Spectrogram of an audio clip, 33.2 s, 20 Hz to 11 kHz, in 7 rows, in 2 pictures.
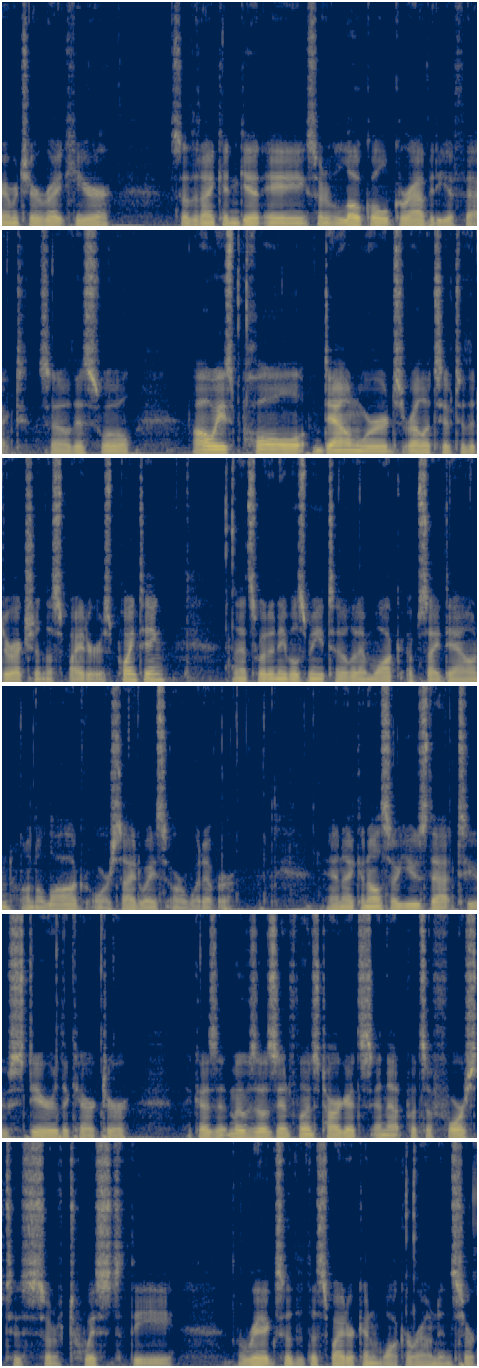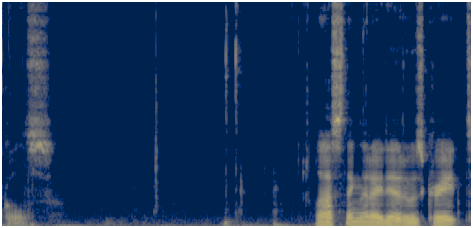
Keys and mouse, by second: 1.7 middle click, 4.8 middle click, 7.1 right click, 11.7 right click, 12.8 middle click, 14.1 middle click, 15.6 middle click, 16.6 shift+middle click, 18.1 middle click, 28.5 shift+middle click, 31.8 middle click.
